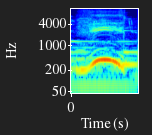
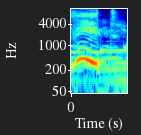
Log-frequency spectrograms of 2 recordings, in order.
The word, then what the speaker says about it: вид: А вода по-марийски скажем вид. А в слове вид есть красивый марийский звук «и». Его нужно произносить так. И, и, ви, ви, вид.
